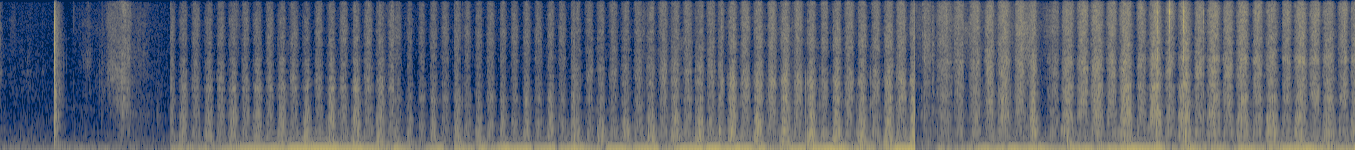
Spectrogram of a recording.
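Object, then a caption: Vegetable-tanned leather sheet. A thin, flat sheet of natural vegetable-tanned leather lies on a cutting mat, held in place by one hand. The metal tip of a wooden-handled awl scratches and scores its surface. After a quiet start with one sharp tick, a steady, rapid rasping sets in and runs for the rest of the clip, dipping briefly midway before resuming.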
